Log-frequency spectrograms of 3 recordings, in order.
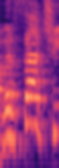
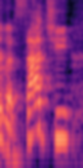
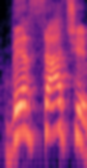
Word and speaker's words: Versace: la hay se llama de sachi y yo veo de sachino se dice versace se dice versace porque es una e no es verdad si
